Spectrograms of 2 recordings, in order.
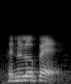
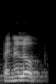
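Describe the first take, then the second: First: The name is said in an Italian style. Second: The name is said in an Indian style. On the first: This is how it is said in the film. "Italian slang అనుకుంటా" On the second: This is how people here usually say it. "మనమైతే పెనెలోప్ అని పలుకుతాం"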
